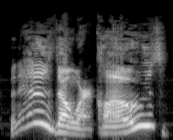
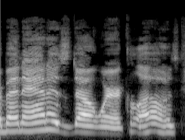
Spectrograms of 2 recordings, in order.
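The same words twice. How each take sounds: First: Louder, higher desperate yell; scream. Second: Slow, louder drawn-out yell; slower scream. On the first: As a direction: yell it at the bananas. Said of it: "I screamed". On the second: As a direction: keep yelling it, slower. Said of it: "and screamed some more". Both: A narrator's reading.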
